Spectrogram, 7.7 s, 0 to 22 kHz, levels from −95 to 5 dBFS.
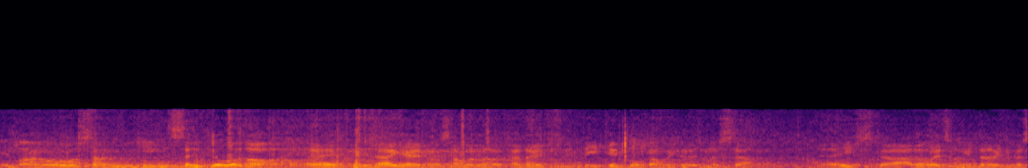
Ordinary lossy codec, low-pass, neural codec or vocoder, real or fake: none; none; codec, 16 kHz, 4 kbps, FunCodec, trained on LibriTTS, 50 frames a second; fake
